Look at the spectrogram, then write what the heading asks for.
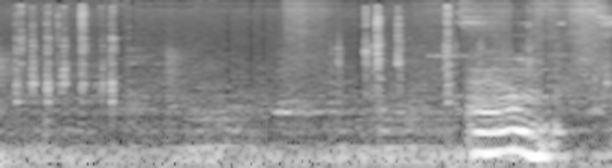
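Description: Rapid clicking on a computer keyboard during a web development lesson, a run of sharp close taps followed by a brief mechanical whir near the end, with someone talking quietly over it.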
